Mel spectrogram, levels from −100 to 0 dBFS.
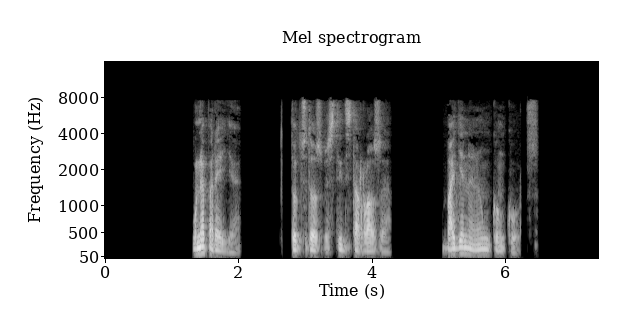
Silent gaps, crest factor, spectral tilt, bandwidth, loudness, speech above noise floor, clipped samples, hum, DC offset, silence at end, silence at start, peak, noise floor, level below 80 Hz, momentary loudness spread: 2.05-2.77 s, 4.33-5.05 s, 6.26-6.30 s; 22 dB; -5 dB/octave; 8 kHz; -21 LUFS; over 69 dB; under 0.1%; none; under 0.1%; 0.95 s; 1.3 s; -2 dBFS; under -90 dBFS; -60 dBFS; 17 LU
